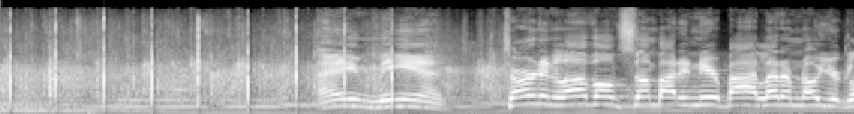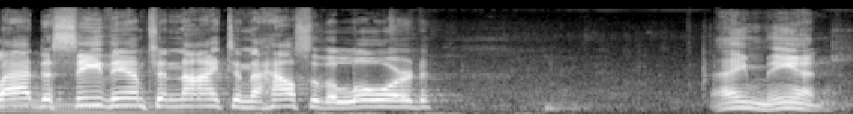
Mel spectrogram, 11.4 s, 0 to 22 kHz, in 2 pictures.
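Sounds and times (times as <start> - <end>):
crowd clapping together in a steady rhythm: 0.0 - 4.7
sustained low musical hum: 0.0 - 7.0
speech: 2.2 - 8.7, 10.4 - 11.3.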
